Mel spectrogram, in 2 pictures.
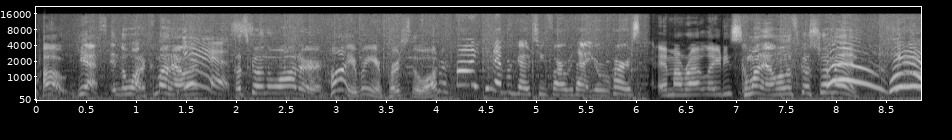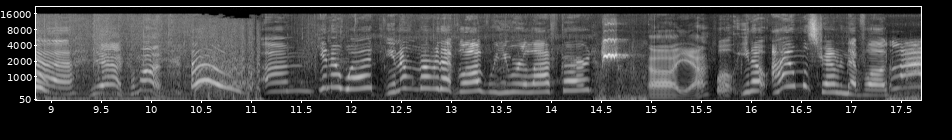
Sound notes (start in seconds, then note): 10.4 record scratching sound; 14.4 whistle blowing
